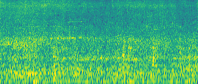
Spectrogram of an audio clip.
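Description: Steady low mechanical rumble in a subway station, with a train-like running sound and no single event standing out.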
